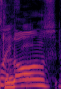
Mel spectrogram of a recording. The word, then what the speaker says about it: Lens: Could you remember Lens? Yeah, probably. – Well, you've mispronounced it, but sorry. – We're going to give it to you. – Yeah. It's Lens, Lens, Spurs, QPR, St Etienne, and he finished his career at Metz.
